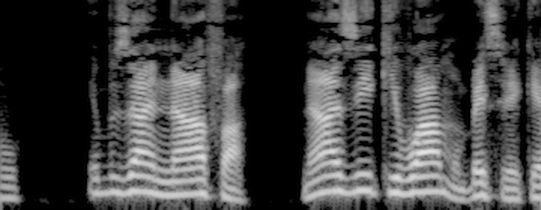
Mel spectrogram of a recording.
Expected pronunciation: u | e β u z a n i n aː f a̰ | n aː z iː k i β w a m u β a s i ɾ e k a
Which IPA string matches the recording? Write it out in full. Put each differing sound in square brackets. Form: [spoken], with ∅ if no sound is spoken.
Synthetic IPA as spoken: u | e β u z a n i n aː f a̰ | n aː z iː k i β w a m u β [e] s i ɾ e k [e]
